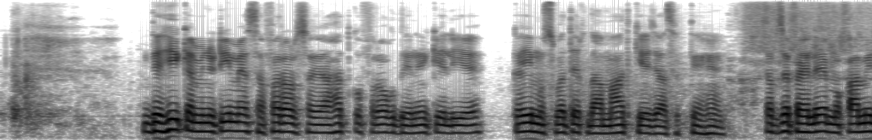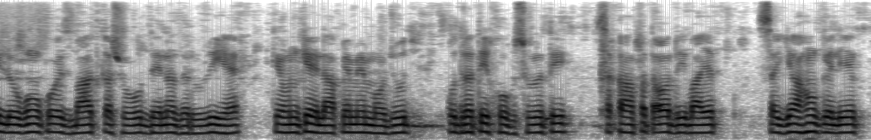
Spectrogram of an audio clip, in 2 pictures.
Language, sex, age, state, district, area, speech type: Urdu, male, 18-30, Delhi, New Delhi, rural, spontaneous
